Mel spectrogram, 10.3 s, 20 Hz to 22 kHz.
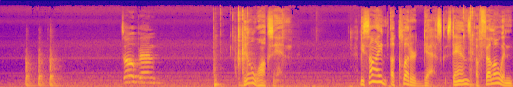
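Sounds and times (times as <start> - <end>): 
knocking on a wooden office door: 0.5 - 1.3
speech: 2.4 - 3.3, 4.2 - 5.8, 7.2 - 10.2.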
